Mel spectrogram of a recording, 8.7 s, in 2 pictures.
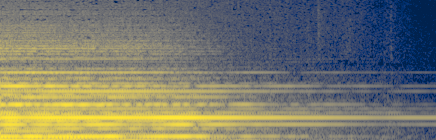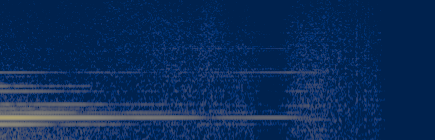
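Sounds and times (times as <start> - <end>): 
clarinet and violin melody: 0.0 - 3.2.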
